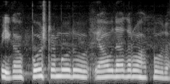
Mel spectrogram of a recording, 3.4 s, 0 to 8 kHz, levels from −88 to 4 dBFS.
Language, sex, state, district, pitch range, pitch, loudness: Kannada, male, Karnataka, Bellary, 165-185 Hz, 175 Hz, -15 LUFS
